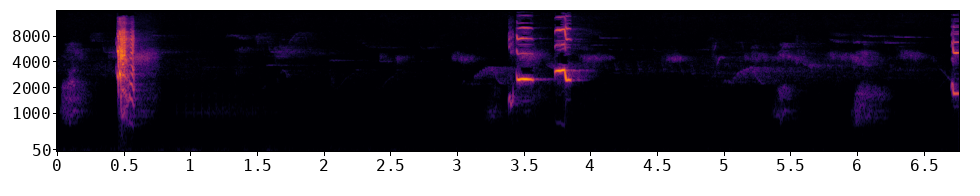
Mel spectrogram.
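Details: Crimson rosella giving a few sharp, loud, clipped notes separated by long pauses, with faint softer chirps in between.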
